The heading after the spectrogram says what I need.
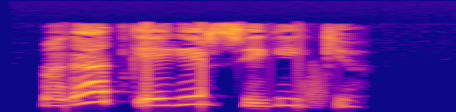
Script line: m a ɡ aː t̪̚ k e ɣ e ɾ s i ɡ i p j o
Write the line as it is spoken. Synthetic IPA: m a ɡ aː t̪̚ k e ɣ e ɾ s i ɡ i k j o

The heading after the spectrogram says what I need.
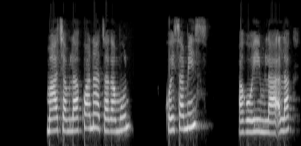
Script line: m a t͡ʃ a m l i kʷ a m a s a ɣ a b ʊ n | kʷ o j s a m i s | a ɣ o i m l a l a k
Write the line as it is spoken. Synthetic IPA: m a t͡ʃ a m l a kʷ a n a t͡s a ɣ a m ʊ n | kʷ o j s a m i s | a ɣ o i m l a l a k

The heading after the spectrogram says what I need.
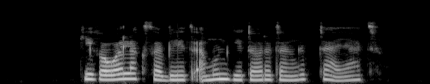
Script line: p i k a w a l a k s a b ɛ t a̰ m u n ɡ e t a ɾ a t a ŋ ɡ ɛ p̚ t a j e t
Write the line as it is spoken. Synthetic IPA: k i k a w a l a k s a b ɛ t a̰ m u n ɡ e t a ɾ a t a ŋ ɡ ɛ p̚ t a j a t

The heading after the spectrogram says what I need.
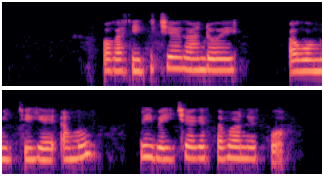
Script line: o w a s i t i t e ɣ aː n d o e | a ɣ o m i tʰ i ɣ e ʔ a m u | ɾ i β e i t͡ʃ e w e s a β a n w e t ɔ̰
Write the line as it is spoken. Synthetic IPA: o ɣ a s i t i t͡ʃ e ɣ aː n d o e | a ɣ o m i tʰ i ɣ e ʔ a m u | ɾ i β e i t͡ʃ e ɣ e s a β a n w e k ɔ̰

